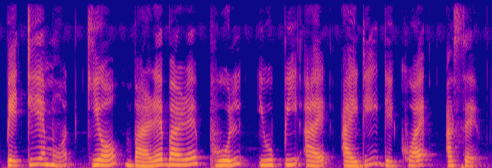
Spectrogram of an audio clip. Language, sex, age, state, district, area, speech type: Assamese, female, 18-30, Assam, Biswanath, rural, read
